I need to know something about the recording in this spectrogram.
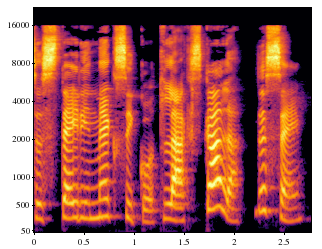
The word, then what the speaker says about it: Tlaxcala: Tlaxcala, the same. We're going to separate it, right? Because it's like tlax. We cannot hug the next consonant. So you have to have the sound x Tlaxcala.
